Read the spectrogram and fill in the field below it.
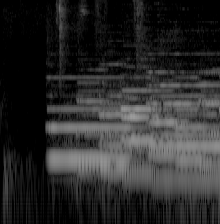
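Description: A pipe organ begins to play loudly.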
